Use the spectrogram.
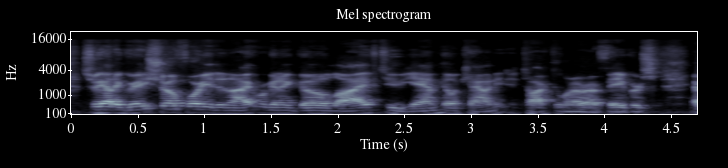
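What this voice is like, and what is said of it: Hoarse, slightly weird voice. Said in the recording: “If it sounds like I'm a little hoarse, it's because I am. I've been yelling and screaming, had a little bit of a cold. So my voice is a little bit weird”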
